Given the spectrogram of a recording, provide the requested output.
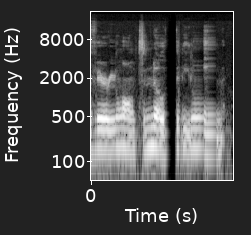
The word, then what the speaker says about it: Elaine: I may be a timer, but you don't have to be at our school very long to know that Elaine rhymes with pain.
